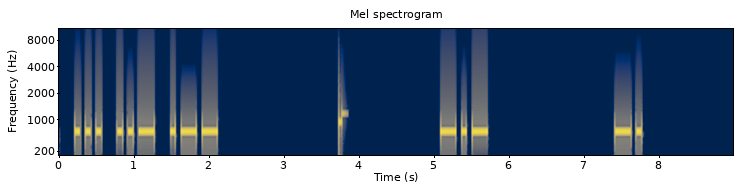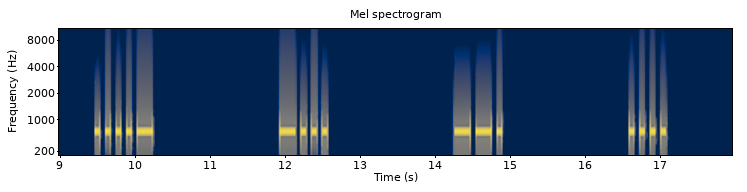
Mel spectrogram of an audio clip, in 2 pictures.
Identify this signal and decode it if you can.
Morse code, heard as a keyed tone, about 17 wpm, spaced as for 6 wpm, 700 Hz. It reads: SUW KN4BGH
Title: USA Call Signs - 6 Characters - 8x Character Spacing - 17wpm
